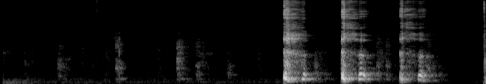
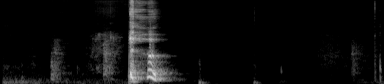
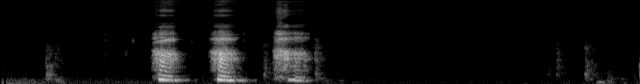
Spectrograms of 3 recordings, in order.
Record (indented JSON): {
  "three_cough_length": "4.9 s",
  "three_cough_amplitude": 32768,
  "three_cough_signal_mean_std_ratio": 0.27,
  "cough_length": "3.8 s",
  "cough_amplitude": 32768,
  "cough_signal_mean_std_ratio": 0.22,
  "exhalation_length": "6.4 s",
  "exhalation_amplitude": 31521,
  "exhalation_signal_mean_std_ratio": 0.29,
  "survey_phase": "beta (2021-08-13 to 2022-03-07)",
  "age": "45-64",
  "gender": "Female",
  "wearing_mask": "No",
  "symptom_none": true,
  "smoker_status": "Never smoked",
  "respiratory_condition_asthma": false,
  "respiratory_condition_other": false,
  "recruitment_source": "REACT",
  "submission_delay": "1 day",
  "covid_test_result": "Negative",
  "covid_test_method": "RT-qPCR",
  "influenza_a_test_result": "Negative",
  "influenza_b_test_result": "Negative"
}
